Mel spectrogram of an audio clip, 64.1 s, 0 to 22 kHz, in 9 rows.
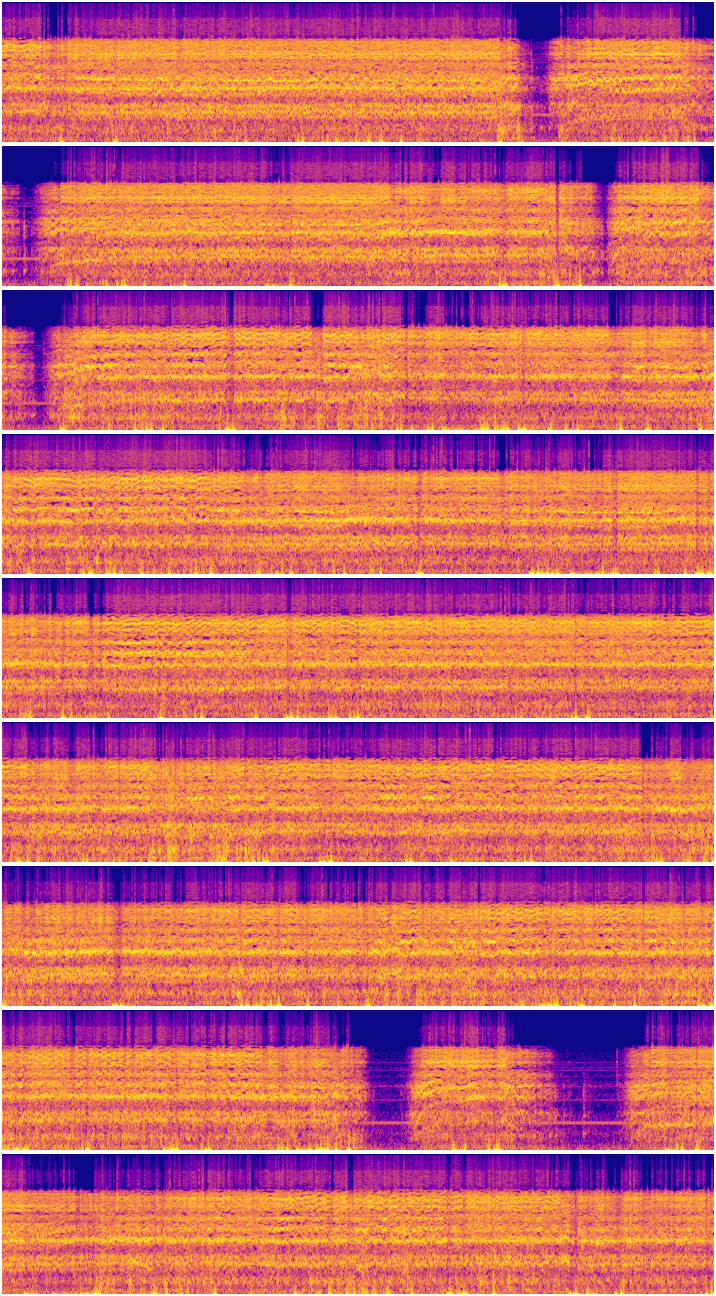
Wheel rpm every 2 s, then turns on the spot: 220, 210, 170, 120, 190, 220, 140, 140, 230, 240, 220, 220, 220, 220, 230, 220, 230, 230, 220, 230, 230, 220, 230, 230, 230, 230, 170, 80, 180, 230, 220, 230.
6-8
